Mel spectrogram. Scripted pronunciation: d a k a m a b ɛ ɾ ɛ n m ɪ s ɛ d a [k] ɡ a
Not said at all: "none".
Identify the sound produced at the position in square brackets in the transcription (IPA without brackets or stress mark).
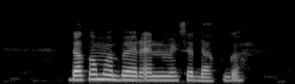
k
